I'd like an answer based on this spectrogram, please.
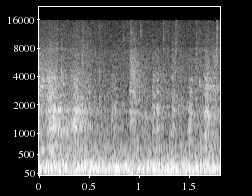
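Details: Six-month-old Belgian Malinois during an obedience training session, not yet responding to commands; steady rapid panting breaths with a low background hum throughout.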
